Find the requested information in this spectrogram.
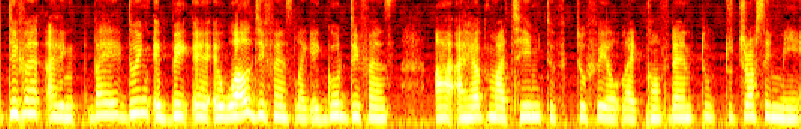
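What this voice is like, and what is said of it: Noticeable accent of a French speaker. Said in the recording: “I'm sure our listening audience can pick up your accent. And I know French is your official language.”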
